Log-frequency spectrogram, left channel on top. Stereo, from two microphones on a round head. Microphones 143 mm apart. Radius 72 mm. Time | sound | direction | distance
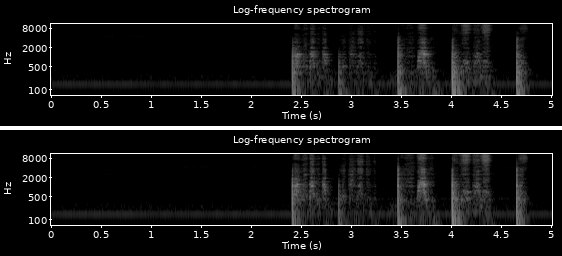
2.4 | writing | 40° right (ahead or behind) | 0.6 m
